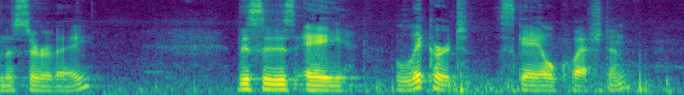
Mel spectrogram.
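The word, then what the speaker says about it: Likert: this is in the survey this is a liquer scale question how many people went no that's not how you say that word it's lyker the guy's name was rensis liquer l i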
